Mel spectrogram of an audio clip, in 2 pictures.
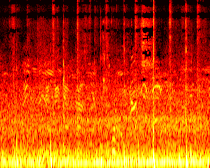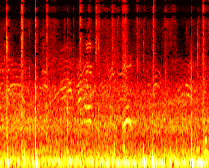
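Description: Soccer ball on an elastic tether being kicked and juggled: short thuds at uneven spacing, about one a second, over a low steady background rumble.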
